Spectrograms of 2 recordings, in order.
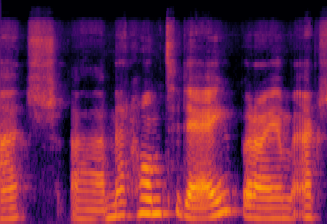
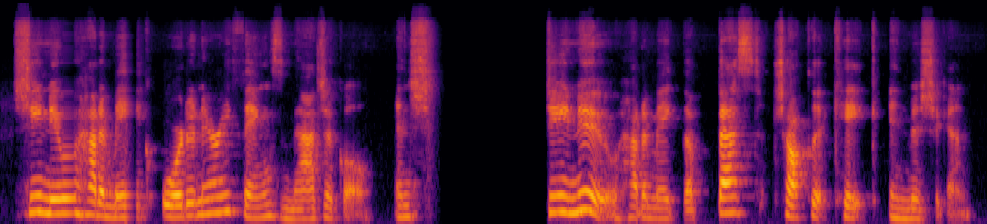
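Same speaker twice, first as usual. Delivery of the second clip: lively read-aloud storytelling voice; story narration; 8 dB louder than usual. A narrator's reading. Teacher reading a picture book to her pupils, lively storytelling.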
